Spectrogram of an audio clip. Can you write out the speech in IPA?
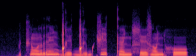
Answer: t͡ʃ õ˨ r ĩ˧ ɡ͡ǃ e˨ ɡ͡ǃ ɪ˨ b t͡ʃ i˦ tː ɛ̃˨ ɲ ɬ e˨ z ɔ̃˨ ɲ h o˧

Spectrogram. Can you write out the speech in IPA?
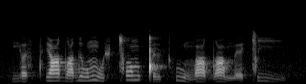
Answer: j ɐ˧ s tʰ e˥ j dˤ e˩˥ d o˩˥ m o˩˥ ʃ ǀʰ ɔ˥ m ǃ ɘ˩˥ kʰ u˥˩ m o˥˩ dˤ ɐ˥˩ m ɛ˩˥ ǀ i˥˩

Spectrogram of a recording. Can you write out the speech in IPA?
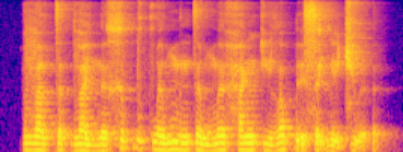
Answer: v a˨˩ w t̪ a˨˩ t̚ v a˨˩ j n əː˧˩ x ə˦˥ p̚ ɣ u˨˦ k w ə˨˦ w m ə˨˦ n t̪ ə˨˩ w m əː˧ h a˧ ŋ k i˨˩ l ɔ˦˥ p̚ l ɨ̰˧˥ s ə̰˧˨ j l ḭ˧˨ ə̯ t͡ɕ ṵ˧˨ ə̯ ʔ

